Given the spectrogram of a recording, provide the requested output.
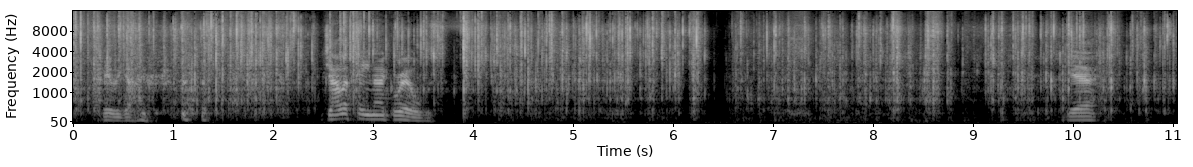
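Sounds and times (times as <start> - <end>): crisp packet crinkling: 0.0 - 11.0.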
